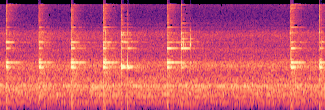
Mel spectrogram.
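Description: Ball-peen hammer striking a red-hot steel bar on a cast steel anvil, forging the taper of a chisel. About eight ringing blows at an uneven pace, roughly one every two-thirds of a second, with a pause of about two seconds before the last one near the end.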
